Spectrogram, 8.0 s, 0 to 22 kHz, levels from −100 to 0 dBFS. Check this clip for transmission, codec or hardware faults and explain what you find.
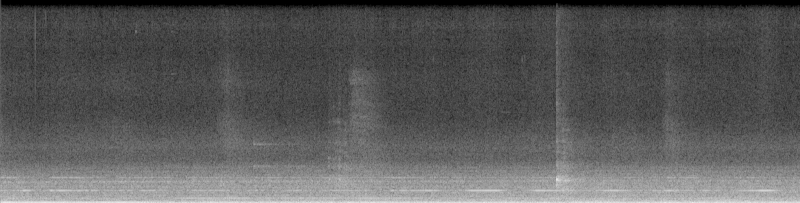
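One hardware fault is present, running through the whole clip. Sample clock jitter throughout: the converter's clock wanders by around two microseconds, so samples land slightly early or late, adding hiss about 45 dB below the signal that grows on loud, bright passages.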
